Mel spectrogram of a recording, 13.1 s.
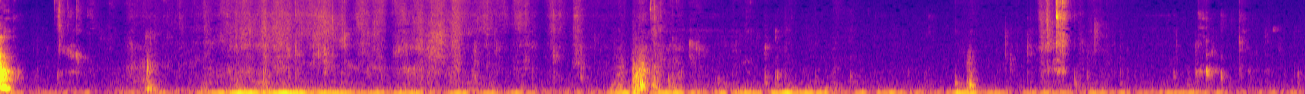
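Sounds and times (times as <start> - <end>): chewing food: 0.5 - 1.2
paper napkin rustling: 1.8 - 6.8.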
